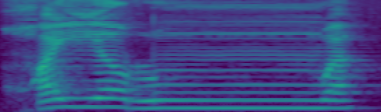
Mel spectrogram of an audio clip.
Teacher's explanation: इदगाम नाक़िस बिल गुन्ना, गुन्ना फील हो रहा है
